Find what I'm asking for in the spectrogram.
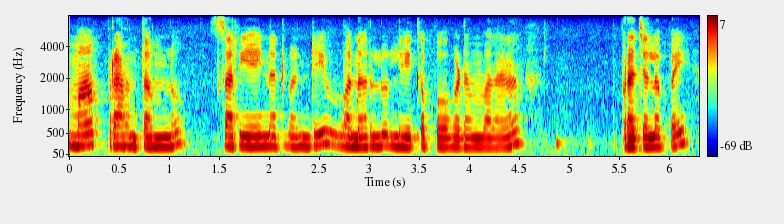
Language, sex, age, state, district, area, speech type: Telugu, female, 45-60, Andhra Pradesh, Kurnool, rural, spontaneous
